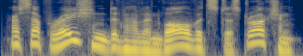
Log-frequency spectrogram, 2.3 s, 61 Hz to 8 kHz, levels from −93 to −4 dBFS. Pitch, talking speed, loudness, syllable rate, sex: 140 Hz, 185 wpm, -16 LUFS, 6.6 syllables/s, male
